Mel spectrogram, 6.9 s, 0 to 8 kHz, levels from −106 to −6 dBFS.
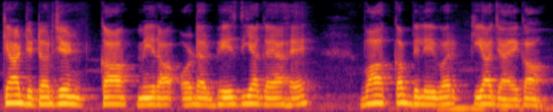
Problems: constant background noise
